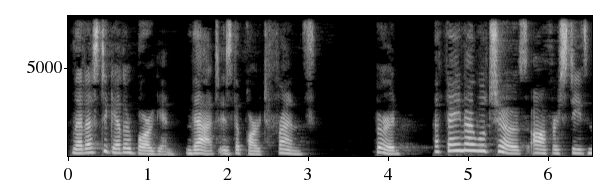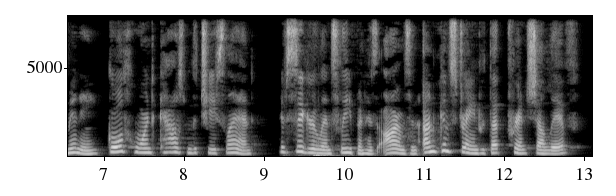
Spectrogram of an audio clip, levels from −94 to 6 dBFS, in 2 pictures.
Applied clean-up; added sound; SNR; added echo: classical method WPE with log-MMSE.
